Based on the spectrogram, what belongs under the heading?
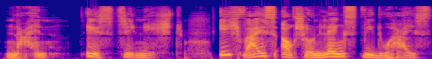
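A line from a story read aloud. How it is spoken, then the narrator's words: Very calm. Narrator (German): sagt ganz ruhig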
